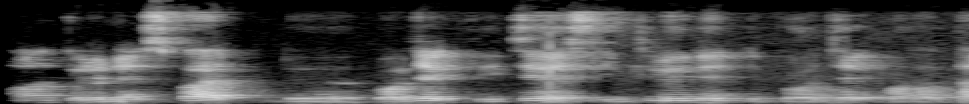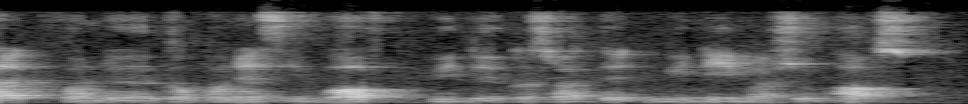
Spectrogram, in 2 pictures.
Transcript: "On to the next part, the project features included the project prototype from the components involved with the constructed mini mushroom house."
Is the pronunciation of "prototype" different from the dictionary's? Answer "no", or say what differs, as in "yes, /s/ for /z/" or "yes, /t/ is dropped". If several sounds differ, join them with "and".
yes, /ɹ/ is dropped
